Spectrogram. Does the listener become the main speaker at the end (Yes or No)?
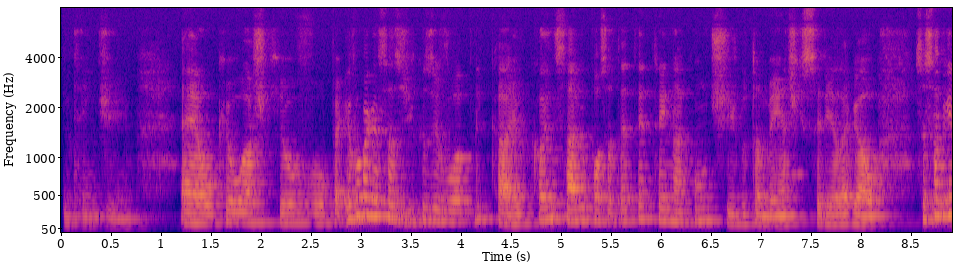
No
